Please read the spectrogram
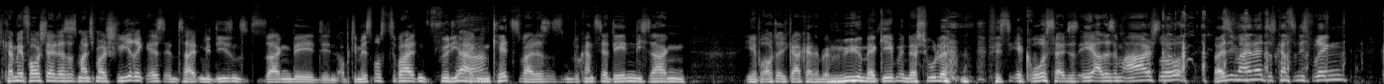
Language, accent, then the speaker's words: German; Germany; für mich als so West Germany Boy.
